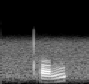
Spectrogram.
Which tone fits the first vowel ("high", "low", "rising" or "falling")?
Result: rising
